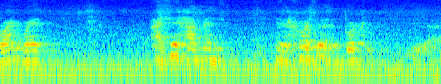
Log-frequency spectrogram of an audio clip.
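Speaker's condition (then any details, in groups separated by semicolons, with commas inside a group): Traumatic brain injury; near-fatal injury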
